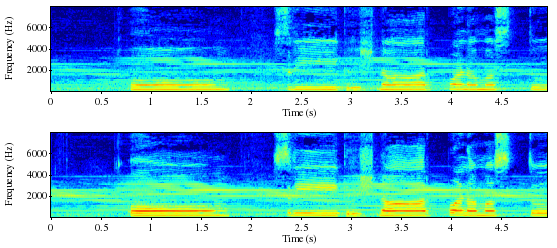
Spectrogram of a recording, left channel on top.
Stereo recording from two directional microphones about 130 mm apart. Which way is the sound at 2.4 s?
35° right (ahead or behind).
